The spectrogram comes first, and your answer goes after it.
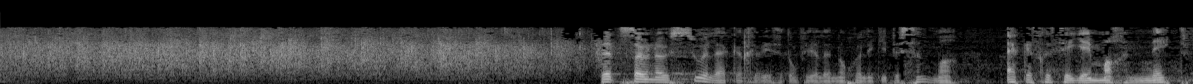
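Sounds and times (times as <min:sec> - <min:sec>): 
crowd applause: 0:00.0 - 0:06.2
speech: 0:06.0 - 0:11.9.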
